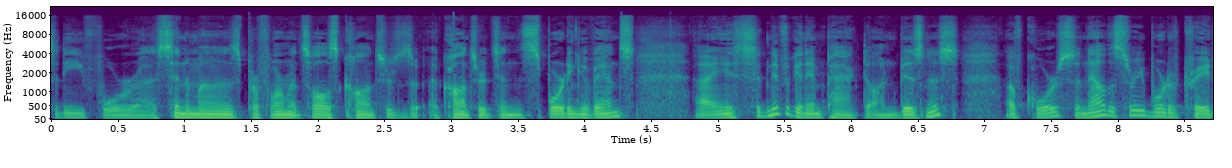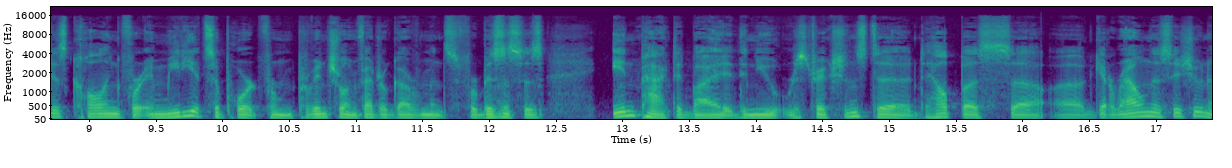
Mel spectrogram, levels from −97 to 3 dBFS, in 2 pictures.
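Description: A speech clip with two bit error spikes. The first is at 3.02 s and the second at 4.64 s. Each is one sharp, bright tick that sits apart from the speech. The first peaks at about -15 dBFS and is as short as a single sample. The second reaches about -21 dBFS and lasts slightly longer, consistent with three samples in a row. A flipped bit in memory or on a digital link makes the sample value jump by a power of two and then snap back.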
